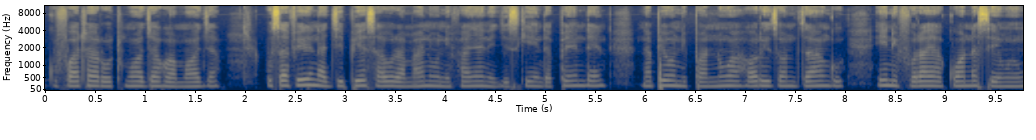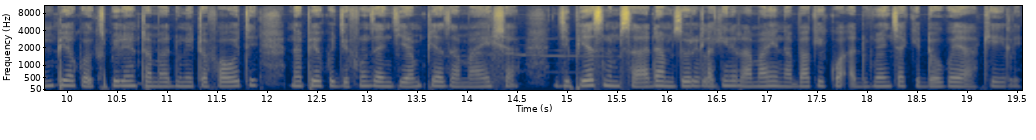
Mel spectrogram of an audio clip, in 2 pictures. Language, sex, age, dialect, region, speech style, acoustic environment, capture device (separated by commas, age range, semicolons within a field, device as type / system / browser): Swahili, female, 25-34, Kenya - Nairobi Sheng-influenced, Kenya, relaxed, nature, mobile / Linux / Chrome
